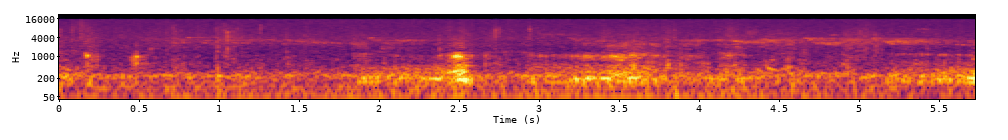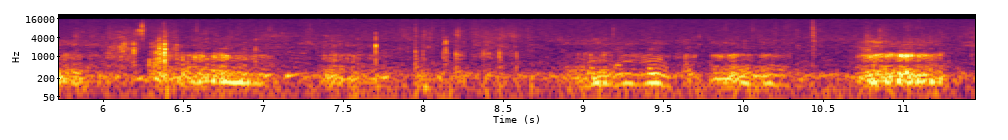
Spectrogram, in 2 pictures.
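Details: Wolf puppies give soft whines and low grumbling growls in short bursts, with brief higher yelps scattered through, over a steady background hiss outdoors.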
